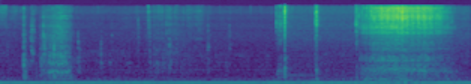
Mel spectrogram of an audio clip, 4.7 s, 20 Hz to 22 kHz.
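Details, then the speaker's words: Märklin SK 800 toy car motor from about 1945, restored after being stuck: steady low hum with a few light clicks and no stumbles; running smoothly after restoration and electrical tests. "so we're running pretty well now so I think we're good with the electrical tests"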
